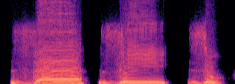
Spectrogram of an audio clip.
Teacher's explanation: Zai juga punya sifatnya dia jahar, ya. Rohwah juga, tapi tidak punya sifat isti'la dan juga itbaq.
